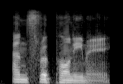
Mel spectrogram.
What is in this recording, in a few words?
"Anthroponymy", British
